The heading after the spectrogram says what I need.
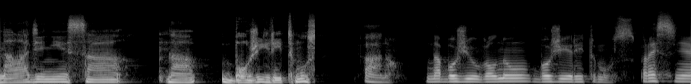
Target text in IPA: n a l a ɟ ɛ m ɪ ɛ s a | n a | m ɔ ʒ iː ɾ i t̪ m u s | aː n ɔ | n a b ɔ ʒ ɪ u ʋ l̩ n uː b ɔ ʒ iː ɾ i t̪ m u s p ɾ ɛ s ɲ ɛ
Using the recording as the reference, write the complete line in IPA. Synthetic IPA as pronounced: n a l a ɟ ɛ ɲ ɪ ɛ s a | n a | b ɔ ʒ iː ɾ i t̪ m u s | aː n ɔ | n a b ɔ ʒ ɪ u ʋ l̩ n u b ɔ ʒ iː ɾ i t̪ m u s p ɾ ɛ s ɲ ɛ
